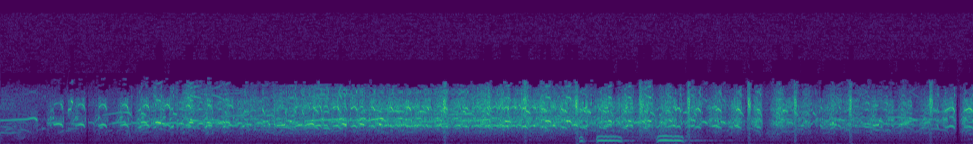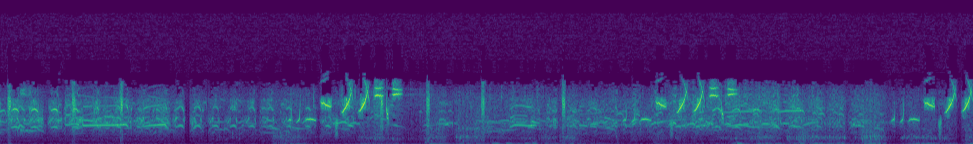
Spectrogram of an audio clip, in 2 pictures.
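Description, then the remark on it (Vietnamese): A flock of seagulls flying over the sea calls continuously while flapping their wings, many harsh overlapping cries crowding together loud for the whole stretch, with no one speaking. “Dưới chân núi là mặt biển màu xám bạc, vài con chim hải âu bay lượn trên không trung, vừa vỗ cánh vừa cất tiếng gọi bạn nghe ríu rít.”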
